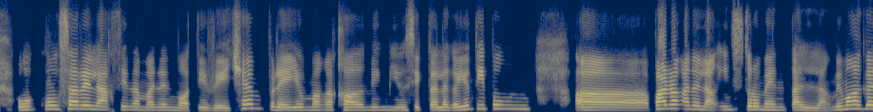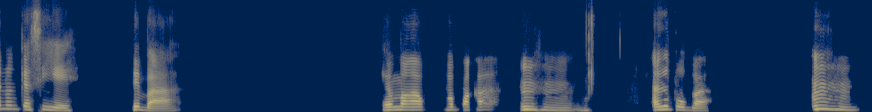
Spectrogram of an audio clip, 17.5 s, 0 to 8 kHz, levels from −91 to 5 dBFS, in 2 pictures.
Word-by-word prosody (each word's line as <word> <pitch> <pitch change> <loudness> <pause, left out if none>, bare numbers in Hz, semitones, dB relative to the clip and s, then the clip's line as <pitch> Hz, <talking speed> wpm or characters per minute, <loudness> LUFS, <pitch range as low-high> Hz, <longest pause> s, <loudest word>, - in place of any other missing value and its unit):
O 205 +1 -1
kung 250 0 -2
sa 265 -1 +5
relaxing 220 -4 +2
naman 190 -2 -2
yun 190 -1 -5
motivate 165 -1 -1
siyempre 230 -11 +2
yung 195 0 -3
mga 190 -1 -1
calming 190 -1 +1
music 180 0 -4
talaga, 185 +1 +1
yung 240 +5 -1
tipong, 260 -2 -3 0.4
ah, 185 -2 +5
parang 270 +2 +6
ano 250 -1 +1
lang 185 -4 +3
instrumental 205 -3 -1
lang. 165 - -5 0.2
May 215 - -2
mga 270 0 +3
ganon 255 -1 -9
kasi, 205 -6 -2
eh. - - -17 0.6
Di 215 - +2
ba? 140 -2 +1 2.1
Yung 190 +2 0
mga 205 -1 +3 0.3
mapaka 195 +1 -3 0.2
mhm. 180 -7 -5 0.7
Ano 200 +5 +4
po 205 -3 -2
ba? 155 -3 -1 1.1
Mhm. 220 -7 -2
195 Hz, 125 wpm, -24 LUFS, 185-230 Hz, 2.1 s, parang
